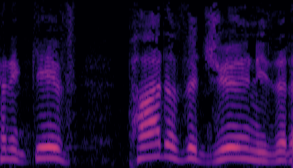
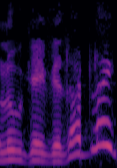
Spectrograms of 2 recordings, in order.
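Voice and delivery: put-on Welsh Geordie accent. Retelling what a man said as he turned to walk away, in a Welsh Geordie accent. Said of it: "a Welsh Geordie accent".

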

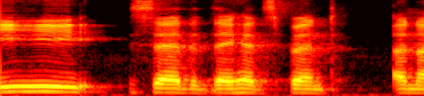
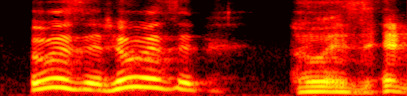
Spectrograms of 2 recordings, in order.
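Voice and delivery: very high, excited, eager, acted-out changed voice; 11 semitones higher than usual. Retelling how a woman's voice changed as she asked who it was: imitating her changed, eager voice. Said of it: "her voice, like, changed".

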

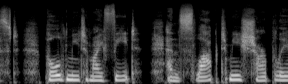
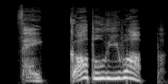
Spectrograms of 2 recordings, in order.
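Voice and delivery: loud, high-pitched monster-voice yell; 7 semitones higher, 7 dB louder than usual. Mama tickles her child during a monster game, yelling in a monstrous voice. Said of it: "she yelled in a monstrous voice".

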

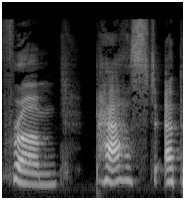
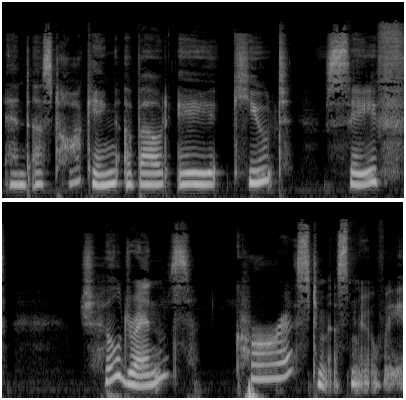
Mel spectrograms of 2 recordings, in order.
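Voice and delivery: hushed, very slow, quiet murmur; 2 semitones lower, 4 dB quieter than usual. Recording an intro while a roommate may be sleeping, keeping it quiet. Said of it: "I do not want to disturb my roommate".

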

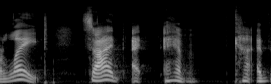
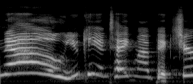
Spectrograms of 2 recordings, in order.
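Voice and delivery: put-on little girl screaming, very high and drawn out. Retelling a little girl refusing to have her picture taken: imitating a child screaming.

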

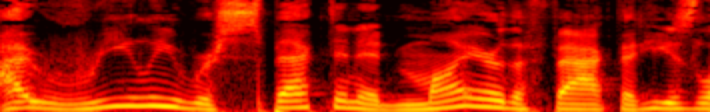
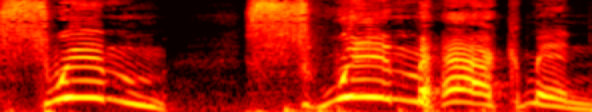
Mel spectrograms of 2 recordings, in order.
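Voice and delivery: shrill, high-pitched screaming; 12 semitones higher, 4 dB louder than usual. Imitating a viewer on the couch, screaming at the tv. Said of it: "screaming at your television like".

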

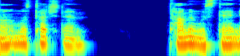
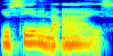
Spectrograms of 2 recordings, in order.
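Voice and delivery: plain reading voice

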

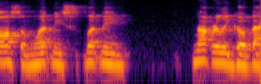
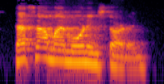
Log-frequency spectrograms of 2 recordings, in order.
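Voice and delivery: usual speaking voice

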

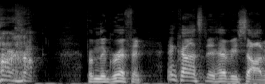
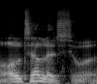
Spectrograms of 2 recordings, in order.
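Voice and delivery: deep, hollow, very low tone; 8 semitones lower, 6 dB quieter than usual. Reading Alice's story, the Mock Turtle answers the Griffin in a deep, hollow tone. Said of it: "said the Mock Turtle in a deep, hollow tone".

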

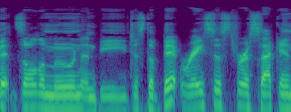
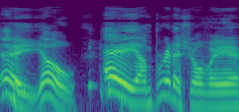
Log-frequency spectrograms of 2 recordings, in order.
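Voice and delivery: put-on Boston accent, sing-song and swooping; 3 semitones higher, 4 dB louder than usual. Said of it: "Was that a Boston accent?".

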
